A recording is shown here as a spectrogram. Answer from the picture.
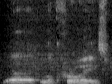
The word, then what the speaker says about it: LaCroix: Well, so it's like the island is called St. Croix, right? C-R-O-I-X, right? Which is French. That's not the French pronunciation. And even on LaCroix's website, right? They like say it's LaCroix.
